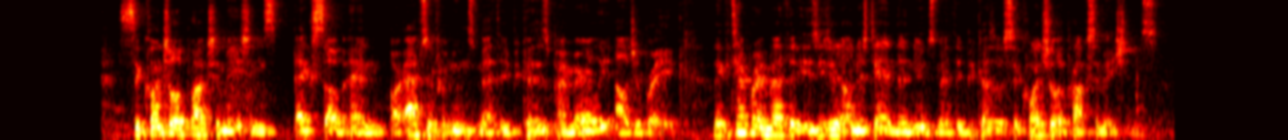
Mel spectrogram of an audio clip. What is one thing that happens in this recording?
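A young man speaks calmly and close to the microphone.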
